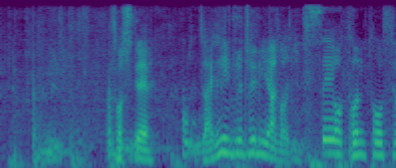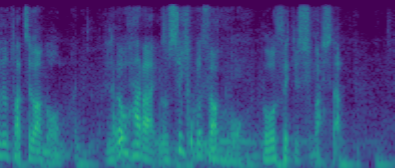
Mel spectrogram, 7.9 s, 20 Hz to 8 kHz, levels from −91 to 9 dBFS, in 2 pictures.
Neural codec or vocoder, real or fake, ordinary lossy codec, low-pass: codec, 24 kHz, 1.5 kbps, HILCodec; fake; none; 7.2 kHz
